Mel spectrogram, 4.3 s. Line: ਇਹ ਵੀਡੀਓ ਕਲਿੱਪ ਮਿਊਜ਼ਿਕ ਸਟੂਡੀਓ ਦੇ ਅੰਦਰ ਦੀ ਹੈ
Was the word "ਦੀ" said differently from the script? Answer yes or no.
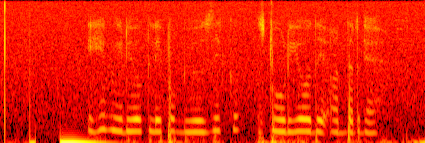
yes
